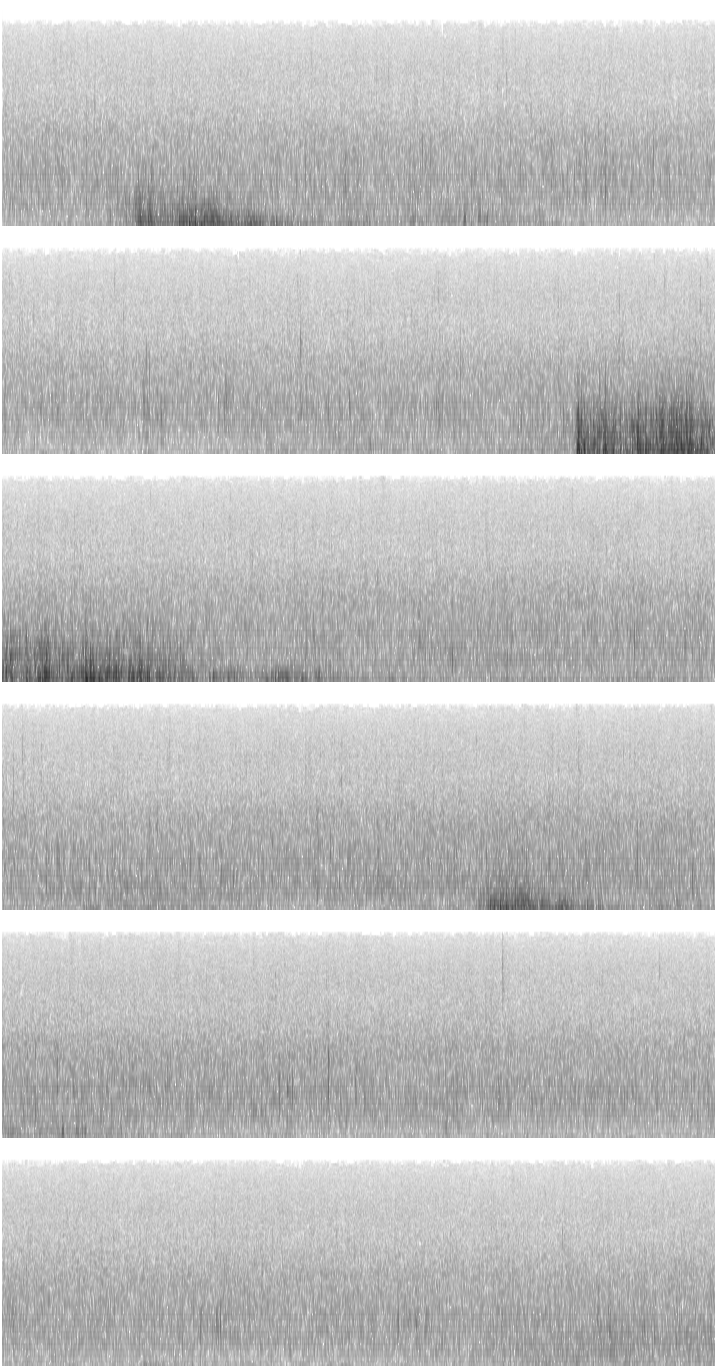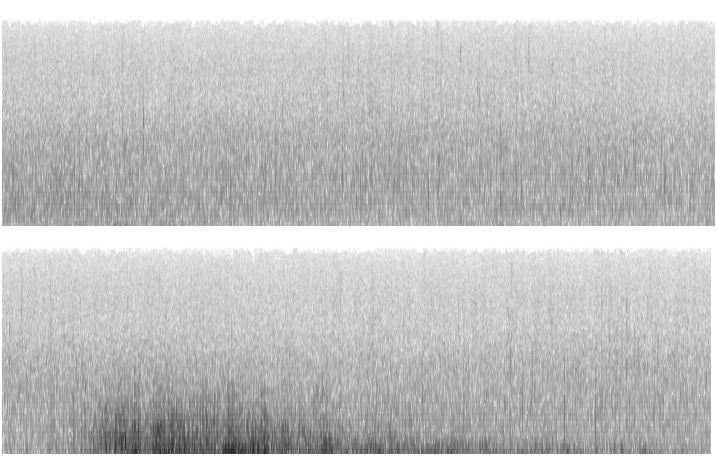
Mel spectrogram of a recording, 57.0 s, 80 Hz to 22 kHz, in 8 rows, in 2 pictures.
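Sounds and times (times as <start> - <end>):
heavy rain falling: 0.0 - 57.0
thunder clap rumbling: 12.9 - 16.2, 50.6 - 55.4.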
